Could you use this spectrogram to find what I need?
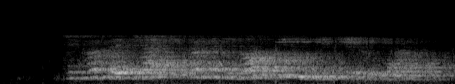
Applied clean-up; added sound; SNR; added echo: neural separator model SepFormer DNS4.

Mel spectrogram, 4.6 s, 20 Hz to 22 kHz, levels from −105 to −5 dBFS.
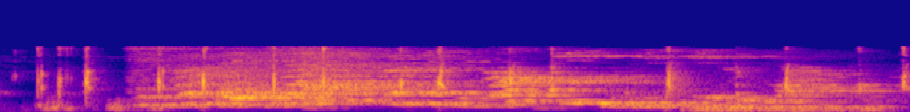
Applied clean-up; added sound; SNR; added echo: classical method WPE with log-MMSE.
